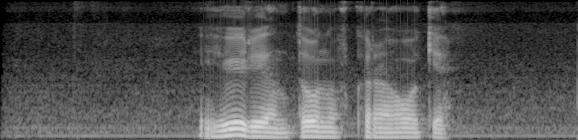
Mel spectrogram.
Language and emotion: Russian, neutral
